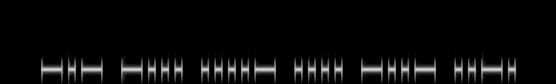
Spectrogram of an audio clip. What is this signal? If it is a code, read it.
Morse code, heard as a keyed tone, about 18 wpm, 700 Hz. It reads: KB4HXF
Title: Speed Racing - USA 2x3 Call Signs 15wpm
